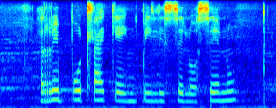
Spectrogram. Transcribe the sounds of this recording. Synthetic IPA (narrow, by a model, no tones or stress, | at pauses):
rɪpʼʊt͡ɬʼakʼeŋ̩pʼɪlɪsɪlɔseːnʊ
